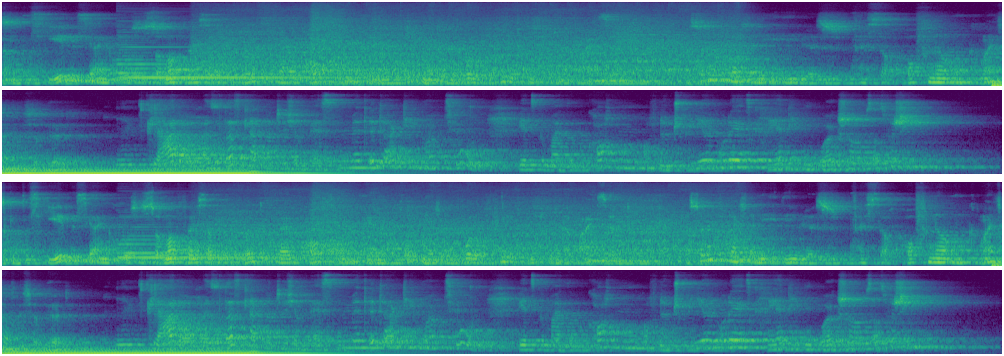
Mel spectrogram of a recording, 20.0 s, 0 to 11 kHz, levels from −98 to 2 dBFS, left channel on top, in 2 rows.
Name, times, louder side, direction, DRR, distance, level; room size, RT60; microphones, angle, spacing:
voice 1, 0.0-10.6, right 1 dB, 70° right, 2 dB, 1.1 m, -27 dB
Acoustic guitar, 1.1-4.7, left 2 dB, 60° left, 2.2 m, -30 dB
sound 1, 1.9-7.4, equal, 20° left, 1.1 m, -30 dB
sound 2, 9.9-12.7, left 3 dB, 40° left, 0.4 m, -17 dB
voice 2, 11.1-19.1, equal, 5° right, -4 dB, 1.4 m, -31 dB
9.6 x 4.4 x 7.6 m, 2.1 s
head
